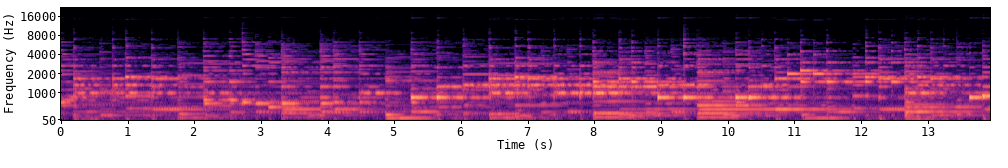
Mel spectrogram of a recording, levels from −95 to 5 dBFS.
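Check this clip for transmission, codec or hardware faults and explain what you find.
The clip shows noise suppression faults: a speech-oriented suppressor is active throughout, and at several points it pulls down parts of the sound it mistakes for noise.

A noise suppressor applied to music or sounds runs for the whole clip. Treating steady and decaying material as noise, it rides the gain by around 10 dB, so sustained passages pump and thin while sharper onsets pass through largely intact.

Sound is cut by the noise suppressor at 0.36–0.97 s, 1.19–1.48 s, 1.73–2.94 s, 3.55–3.92 s, 4.2–4.74 s and 13.27–13.63 s. Held or fading portions sink by about 6 to 10 dB, deepest at 0.36, 1.73 and 4.2 s, and their tails end prematurely.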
